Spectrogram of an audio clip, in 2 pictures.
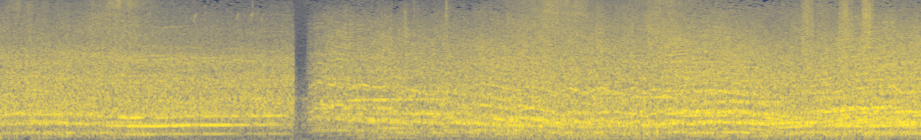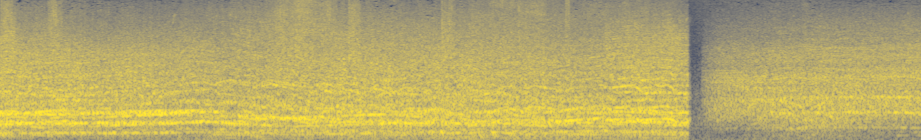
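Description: A racing car engine screams at high revs and shifts pitch as the car speeds past.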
